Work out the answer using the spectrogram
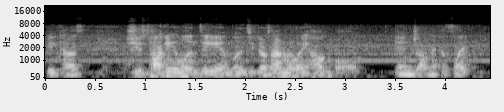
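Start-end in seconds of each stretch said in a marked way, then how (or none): none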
